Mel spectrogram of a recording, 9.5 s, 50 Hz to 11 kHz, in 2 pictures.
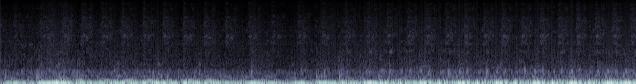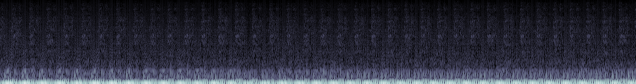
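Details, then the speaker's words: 1965 Ford Mustang 289 V8 barn find, parked 29 years, points cleaned, run on ether: even low thumping at about four pulses a second, no misses; running well enough with all cylinders seemingly firing. "Uh so we I think we can confirm that it's running well enough. All cylinders seem to be firing."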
